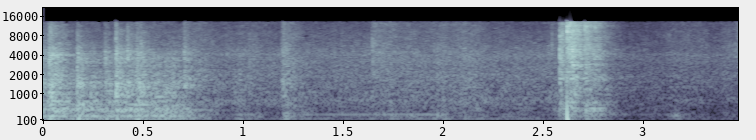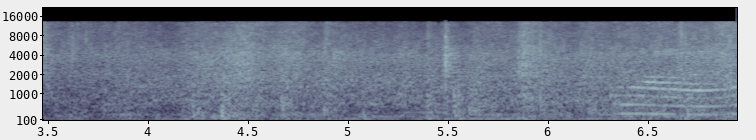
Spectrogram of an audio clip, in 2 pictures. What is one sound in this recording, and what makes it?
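Plastic wrapping crinkles and rustles as it is torn open.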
